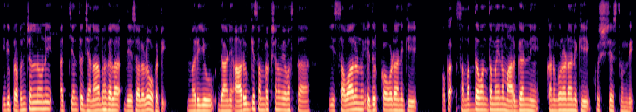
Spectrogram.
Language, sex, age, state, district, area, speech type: Telugu, male, 18-30, Andhra Pradesh, Kakinada, rural, spontaneous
